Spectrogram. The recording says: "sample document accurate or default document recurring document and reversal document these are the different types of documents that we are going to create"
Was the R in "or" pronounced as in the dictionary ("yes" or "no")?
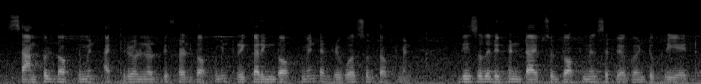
no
